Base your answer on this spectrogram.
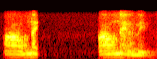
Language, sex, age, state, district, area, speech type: Telugu, male, 18-30, Telangana, Nizamabad, urban, conversation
